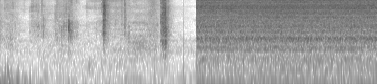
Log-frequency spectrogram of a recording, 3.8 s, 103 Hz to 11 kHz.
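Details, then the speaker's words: 2006 Honda Jazz after replacing the seized, disintegrating AC compressor pulley with a second-hand one, engine restarted: a few soft clicks, then a steady even idle with no knocking; the pulley is now quiet. "the engine running the pulley now is nice and quiet it's making a terrible noise before"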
